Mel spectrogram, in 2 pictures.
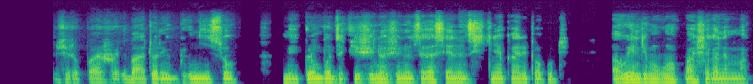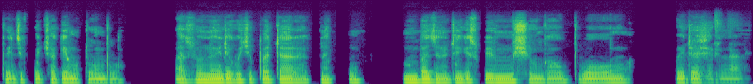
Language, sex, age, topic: Ndau, male, 18-24, health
